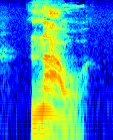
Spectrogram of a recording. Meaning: 1. ship, vessel, watercraft 2. nave
- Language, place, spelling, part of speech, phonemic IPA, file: Occitan, Béarn, nau, noun, /naw/, LL-Q14185 (oci)-nau.wav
